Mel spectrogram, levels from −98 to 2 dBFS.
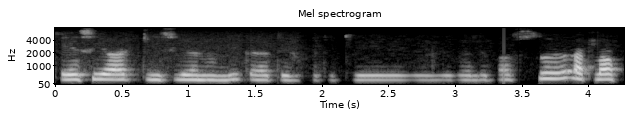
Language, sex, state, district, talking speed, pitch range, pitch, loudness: Telugu, female, Telangana, Nalgonda, 100 wpm, 235-260 Hz, 245 Hz, -23 LUFS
